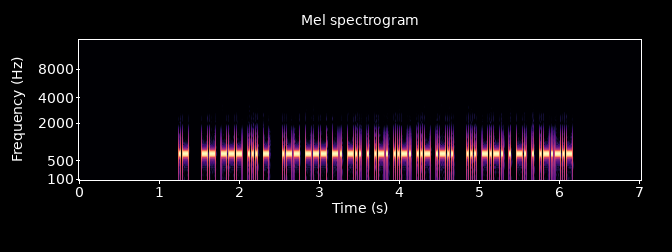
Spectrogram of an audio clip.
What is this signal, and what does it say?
Morse code, heard as a keyed tone, about 50 wpm, 700 Hz. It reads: A MOST WONDERFUL SCENE.
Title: Sentences from Top 1100 Words 50wpm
